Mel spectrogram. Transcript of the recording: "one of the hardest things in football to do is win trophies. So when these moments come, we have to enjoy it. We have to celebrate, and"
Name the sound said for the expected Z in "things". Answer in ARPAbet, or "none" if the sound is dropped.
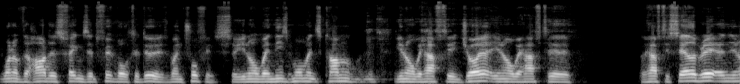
Z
